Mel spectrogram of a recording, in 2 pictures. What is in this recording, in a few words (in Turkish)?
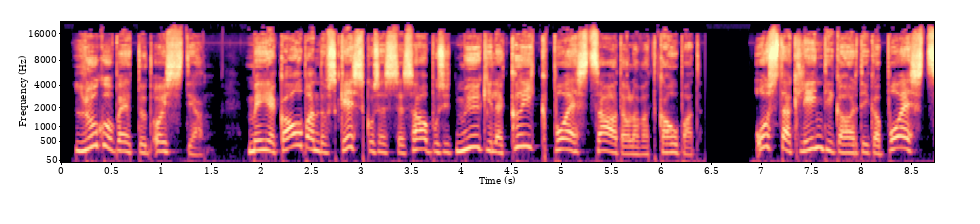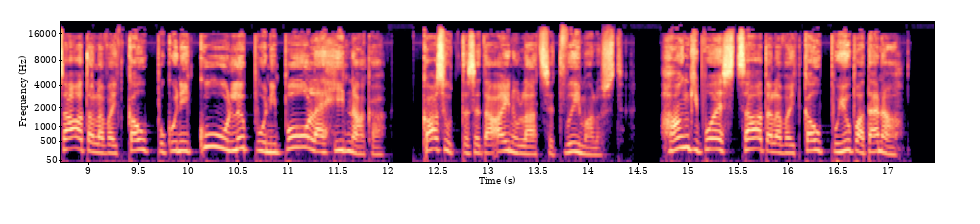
Estonca Kadin, seslendirme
